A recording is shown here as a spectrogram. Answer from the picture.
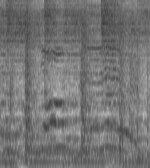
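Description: Gospel choir singing live, with a woman leading on a microphone, over electric keyboard and drums.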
